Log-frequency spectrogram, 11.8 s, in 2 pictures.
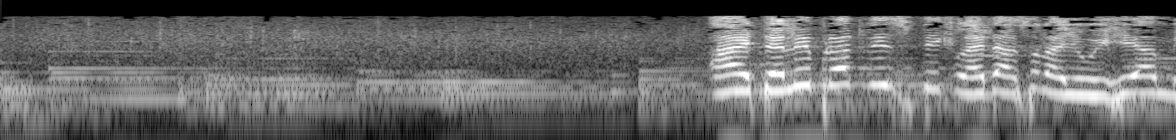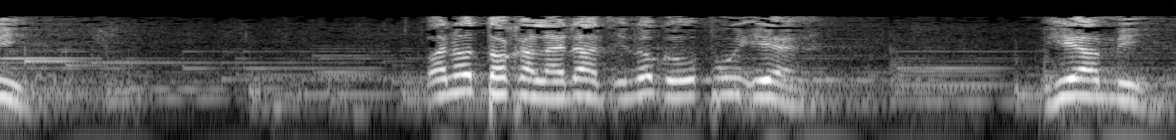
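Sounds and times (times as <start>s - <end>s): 
audience clapping hands: 0.0s - 5.4s
speech: 3.6s - 6.1s, 8.0s - 10.0s, 11.1s - 11.7s.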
